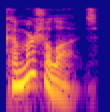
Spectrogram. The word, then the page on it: commercialise: British English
